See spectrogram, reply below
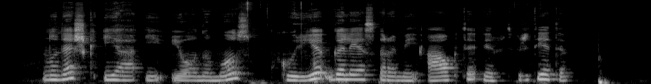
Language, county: Lithuanian, Kaunas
